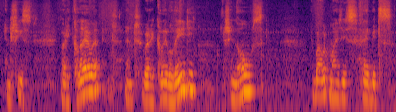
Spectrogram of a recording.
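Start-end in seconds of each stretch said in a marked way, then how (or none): none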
